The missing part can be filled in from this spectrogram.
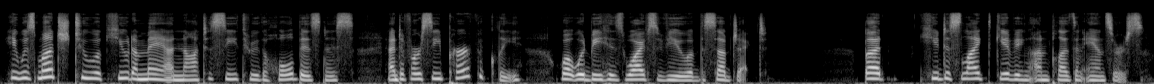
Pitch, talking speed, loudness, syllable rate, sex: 230 Hz, 170 wpm, -18 LUFS, 5.3 syllables/s, female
